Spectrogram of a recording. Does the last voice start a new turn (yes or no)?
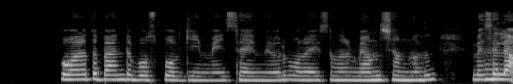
no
